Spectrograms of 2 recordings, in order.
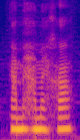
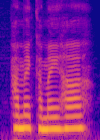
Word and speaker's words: Kamehameha: Like the Spanish version is like just like Kamehameha, which is like the same as in Japanese, I think. English is like Kamehameha, which is fine as well.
